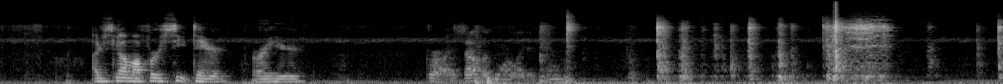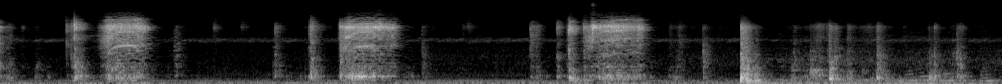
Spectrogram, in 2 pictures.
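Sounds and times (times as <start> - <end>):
sharp clicks: 6.6 - 17.2
power drill bursts: 8.2 - 9.0, 10.0 - 11.8, 13.1 - 14.2, 15.4 - 16.6.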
